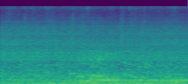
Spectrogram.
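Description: Busy riverside walk ambience: a steady low rumble with passers-by talking faintly in the second half.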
